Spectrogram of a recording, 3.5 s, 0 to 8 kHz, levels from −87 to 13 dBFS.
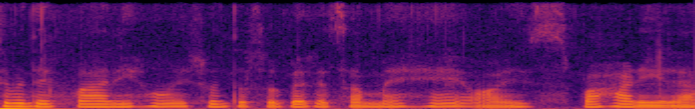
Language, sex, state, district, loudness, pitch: Hindi, female, Goa, North and South Goa, -19 LUFS, 205 Hz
